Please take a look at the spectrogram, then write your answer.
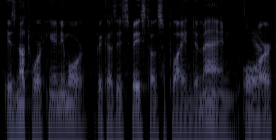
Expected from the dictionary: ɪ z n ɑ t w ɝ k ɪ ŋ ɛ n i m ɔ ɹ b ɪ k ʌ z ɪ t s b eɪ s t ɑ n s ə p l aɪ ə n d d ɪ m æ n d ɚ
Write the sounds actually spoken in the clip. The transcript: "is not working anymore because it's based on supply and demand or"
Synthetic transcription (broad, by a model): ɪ z n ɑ t w ɝ k ɪ ŋ ɛ n i m ɔ ɹ b ɪ k ʌ z ɪ t s b eɪ s t n s ə p l aɪ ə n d d ɪ m æ n d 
